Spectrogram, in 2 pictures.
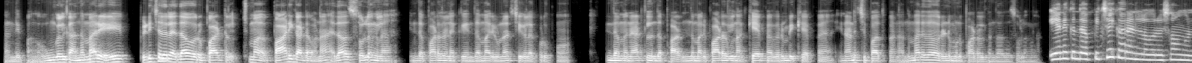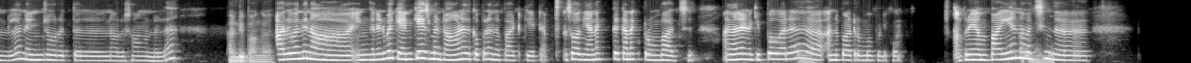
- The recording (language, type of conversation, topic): Tamil, podcast, சினிமா இசை உங்கள் பாடல் ரசனையை எந்த அளவுக்கு பாதித்திருக்கிறது?
- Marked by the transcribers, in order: "பாடல்" said as "பாட்டல்"; other noise; in English: "எங்கேஜ்மெண்ட்"; other background noise; tsk; in English: "ஸோ"; in English: "கனெக்ட்"; unintelligible speech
